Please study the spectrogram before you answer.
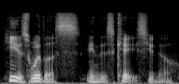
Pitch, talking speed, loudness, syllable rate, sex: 130 Hz, 300 wpm, -19 LUFS, 5.5 syllables/s, male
